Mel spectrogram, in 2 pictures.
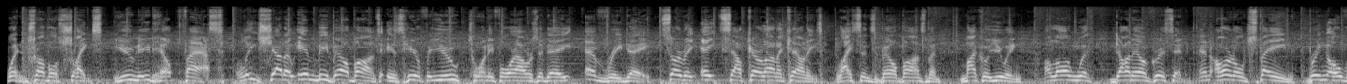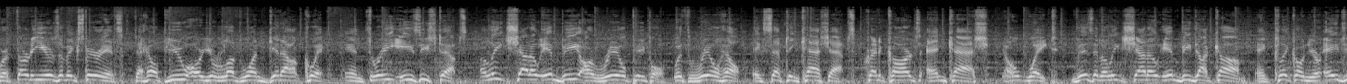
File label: radio ad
